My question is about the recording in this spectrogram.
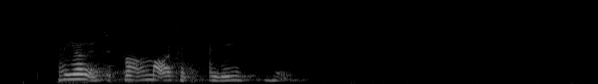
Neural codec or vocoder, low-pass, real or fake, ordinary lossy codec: codec, 24 kHz, 1 kbps, SNAC; none; fake; none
